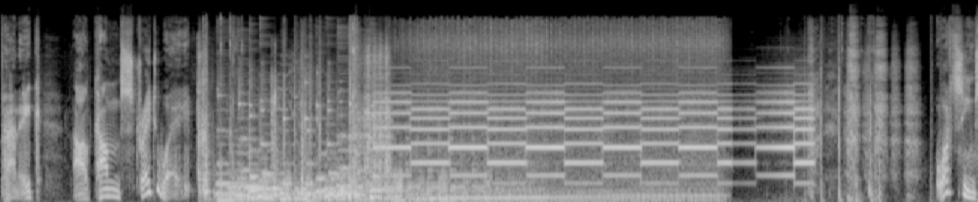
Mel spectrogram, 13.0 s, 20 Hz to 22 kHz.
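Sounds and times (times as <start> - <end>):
cartoon two-tone siren: 4.7 - 11.0.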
